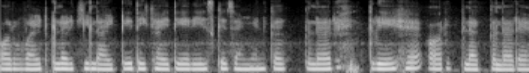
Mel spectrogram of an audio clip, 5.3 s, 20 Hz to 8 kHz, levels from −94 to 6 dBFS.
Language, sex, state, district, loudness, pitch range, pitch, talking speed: Hindi, female, Punjab, Kapurthala, -15 LUFS, 200-215 Hz, 205 Hz, 205 wpm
